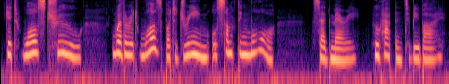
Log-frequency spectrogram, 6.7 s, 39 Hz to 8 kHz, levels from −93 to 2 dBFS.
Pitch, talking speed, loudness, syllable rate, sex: 240 Hz, 170 wpm, -20 LUFS, 4.8 syllables/s, female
